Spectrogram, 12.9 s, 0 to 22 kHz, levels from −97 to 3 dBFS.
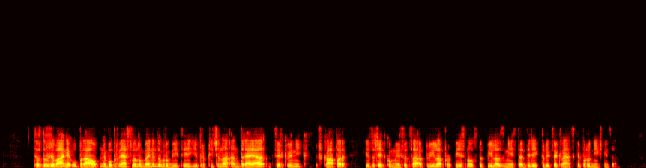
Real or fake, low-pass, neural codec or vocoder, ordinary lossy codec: fake; 5.4 kHz; codec, 16 kHz, 4.8 kbps, FACodec; none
